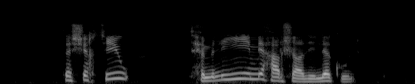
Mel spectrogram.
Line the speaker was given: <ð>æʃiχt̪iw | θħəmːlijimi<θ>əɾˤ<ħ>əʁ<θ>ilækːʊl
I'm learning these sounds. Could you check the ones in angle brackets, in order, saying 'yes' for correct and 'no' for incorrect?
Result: no, no, no, no

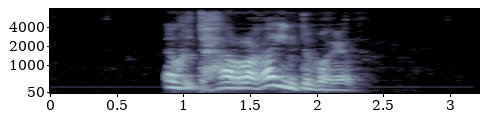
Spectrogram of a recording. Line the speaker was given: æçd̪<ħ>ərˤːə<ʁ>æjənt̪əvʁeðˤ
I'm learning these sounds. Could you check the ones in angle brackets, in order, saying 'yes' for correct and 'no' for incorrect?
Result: yes, yes

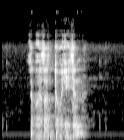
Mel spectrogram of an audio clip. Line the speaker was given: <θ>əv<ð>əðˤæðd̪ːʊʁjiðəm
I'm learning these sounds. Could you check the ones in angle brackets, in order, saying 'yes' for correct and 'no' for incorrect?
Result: yes, no

